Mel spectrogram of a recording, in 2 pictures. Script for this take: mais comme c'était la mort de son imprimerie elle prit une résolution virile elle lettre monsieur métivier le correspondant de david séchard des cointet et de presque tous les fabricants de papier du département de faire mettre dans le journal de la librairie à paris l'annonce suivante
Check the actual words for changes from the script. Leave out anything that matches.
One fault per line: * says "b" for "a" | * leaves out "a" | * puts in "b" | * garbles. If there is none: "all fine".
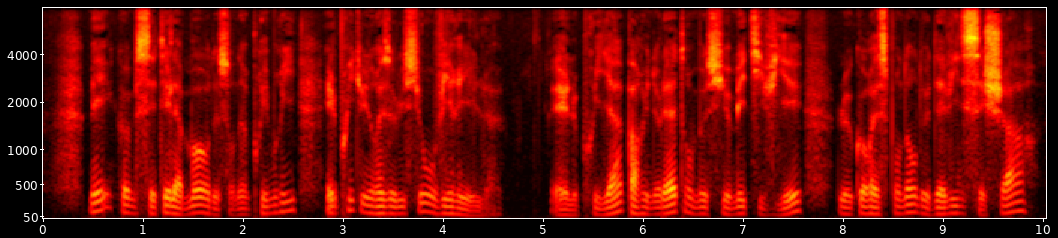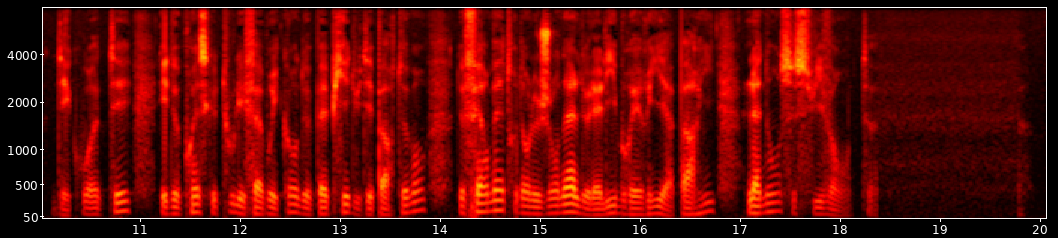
* puts in "pria par une"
